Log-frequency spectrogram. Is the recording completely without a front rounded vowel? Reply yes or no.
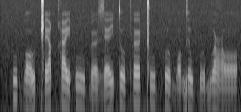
no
